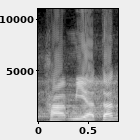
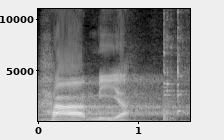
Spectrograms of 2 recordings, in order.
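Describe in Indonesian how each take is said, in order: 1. Kata ini berakhir dengan suku kata 'tan' yang penuh. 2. Kata ini berakhir terpotong dengan 'h' di akhir. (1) "Tulisannya hamiyatan" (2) "dibacanya hamiyah"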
